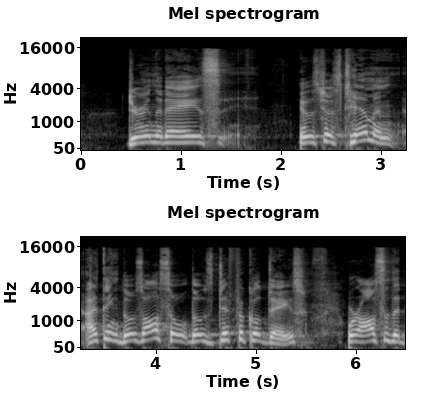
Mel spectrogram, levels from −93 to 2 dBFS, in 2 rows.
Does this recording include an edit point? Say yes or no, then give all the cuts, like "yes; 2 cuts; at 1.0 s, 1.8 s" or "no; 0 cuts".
no; 0 cuts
